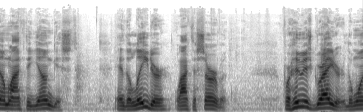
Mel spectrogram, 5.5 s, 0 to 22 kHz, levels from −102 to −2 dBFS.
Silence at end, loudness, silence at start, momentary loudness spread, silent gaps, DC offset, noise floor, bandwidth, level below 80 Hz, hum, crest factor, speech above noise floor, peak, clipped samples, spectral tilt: 0 s; -17 LUFS; 0 s; 13 LU; none; under 0.1%; -54 dBFS; 11.5 kHz; -58 dBFS; none; 16 dB; 38 dB; 0 dBFS; under 0.1%; -6.5 dB/octave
